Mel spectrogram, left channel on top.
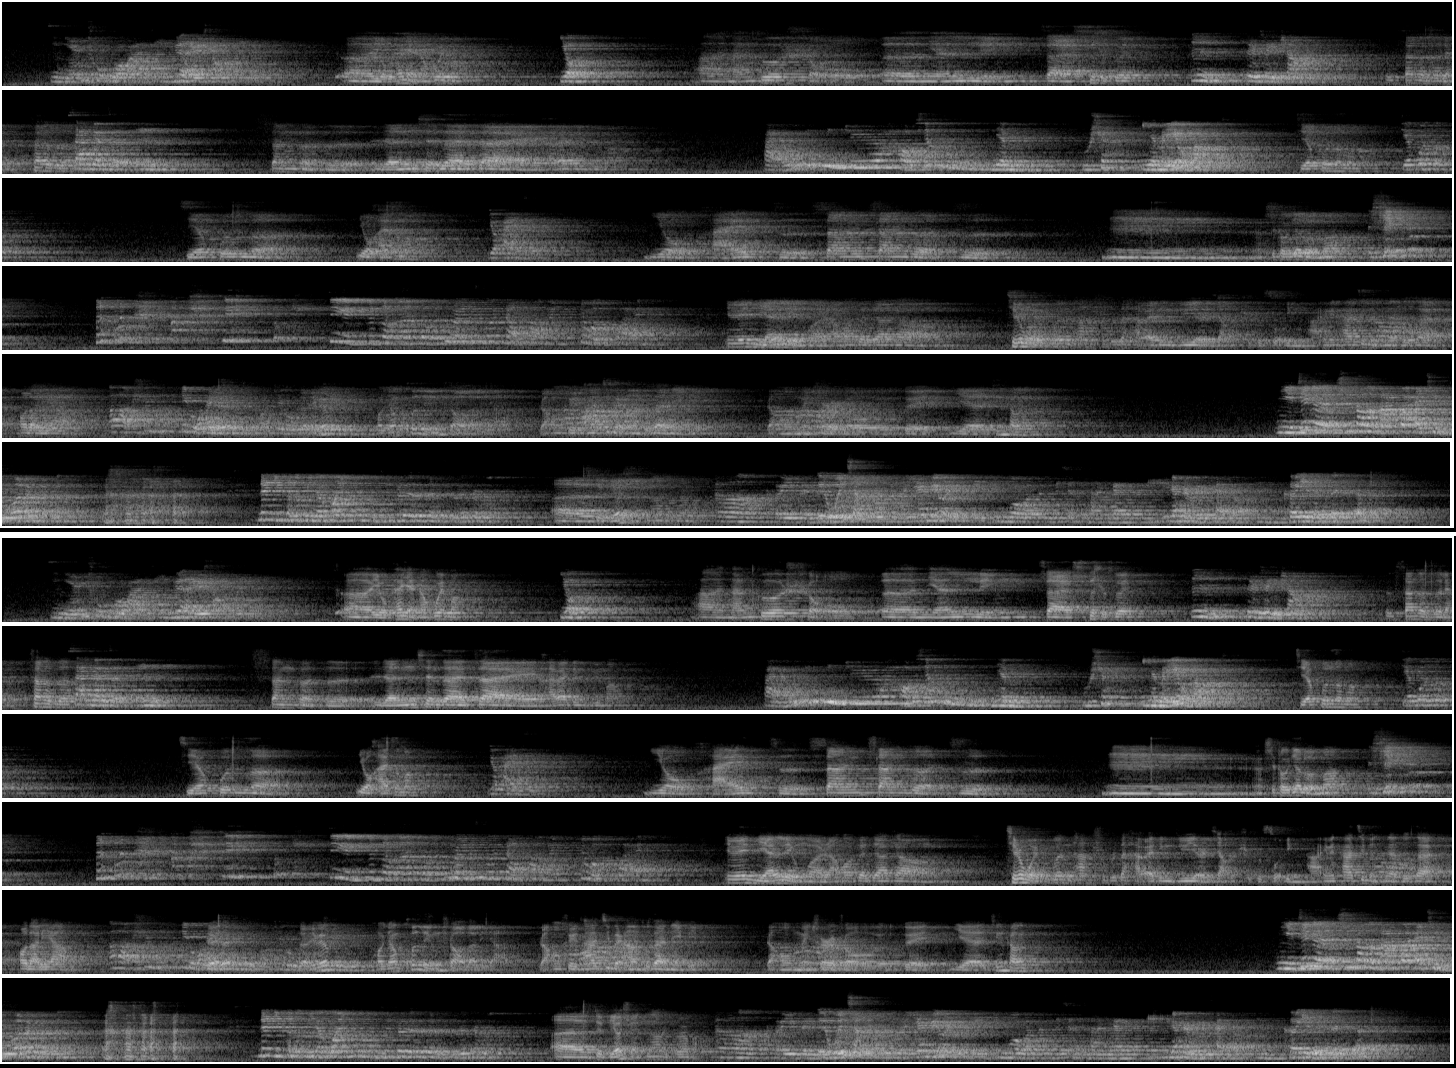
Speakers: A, on the left; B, on the right.
A: 几年出过吧，就是越来越少了，反正
B: 呃，有开演唱会吗？
A: 有，
B: 啊、男歌手，呃，年龄在四十岁，
A: 嗯，四十岁以上
B: 呃三个字，两个，三个字啊，
A: 三个字，嗯，
B: 三个字，人现在在海外定居吗？
A: 海外定居好像也不是很也没有吧，好像
B: 结婚了吗？
A: 结婚了，
B: 结婚了，有孩子吗？
A: 有孩子，
B: 有孩子三三个字，嗯，是周杰伦吗？
A: <laughs> 是是的，<laughs> 他这这个你是怎么怎么突然就缩小范围这么快
B: 因为年龄嘛，然后再加上，其实我问他是不是在海外定居，也是想是不是锁定他，因为他基本现在都在澳大利亚嘛。
A: 啊？啊哦是吗？这个我还真不知道，
B: 对他，
A: 这个我不太确定。
B: 对，因为好像昆凌是澳大利亚，然后所以他基本上都在那边，
A: 哦
B: 然后没事儿的时候，
A: 哦，
B: 对，也经常，
A: 你这个知道的八卦还挺多的，可能，
B: <laughs>
A: <laughs> 那你可能比较关注，你是周杰伦粉丝是吗？
B: 呃，对，比较喜欢听他的歌吧，
A: 嗯，可以可以，对，
B: 嗯
A: 我也想说，可能应该没有人没听过吧，所以我就选了他，应该应该很容易猜到。
B: 嗯
A: 嗯，可以的，
B: 嗯。
A: 可以的。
